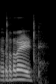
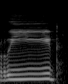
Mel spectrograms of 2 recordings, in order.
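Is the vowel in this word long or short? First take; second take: short; long. First: The vowel is short, sounding like 'red'. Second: The vowel is long, sounding like 'reed'. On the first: It is the past participle form. "പ്രൊനൗൺസിയേഷനിൽ മാത്രമേ മാറ്റമുള്ളൂ" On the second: It is the present (base) form. "റീഡിൻ്റെ അപ്പോൾ past tense ഏതാണ്?"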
